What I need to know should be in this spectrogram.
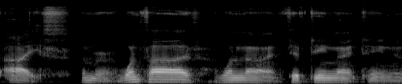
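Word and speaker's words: εἰς: It's not against. It's EIS, pronounced ice.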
